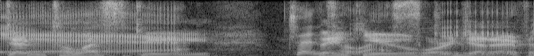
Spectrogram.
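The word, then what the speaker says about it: Gentileschi: Oh, it's Gentiliski. Bad. Says Horde Jedi. Gentiliski. Gentiliski. Thank you, Horde Jedi, for the pronunciation guy.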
